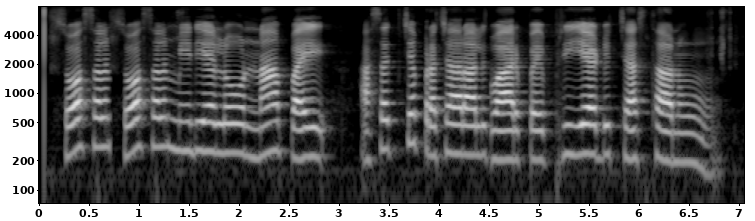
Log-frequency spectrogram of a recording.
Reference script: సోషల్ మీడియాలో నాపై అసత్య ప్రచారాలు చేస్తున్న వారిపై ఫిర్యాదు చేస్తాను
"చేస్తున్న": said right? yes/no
no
